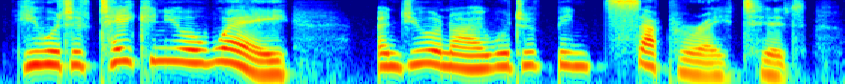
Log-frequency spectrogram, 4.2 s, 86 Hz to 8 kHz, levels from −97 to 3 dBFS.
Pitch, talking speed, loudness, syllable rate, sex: 225 Hz, 200 wpm, -18 LUFS, 5.6 syllables/s, female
